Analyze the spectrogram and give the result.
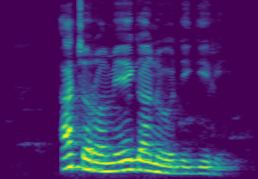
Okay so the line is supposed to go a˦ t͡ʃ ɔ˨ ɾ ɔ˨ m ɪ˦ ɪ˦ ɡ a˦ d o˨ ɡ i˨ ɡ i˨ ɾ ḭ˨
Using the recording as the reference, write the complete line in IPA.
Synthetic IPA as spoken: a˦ t͡ʃ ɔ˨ ɾ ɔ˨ m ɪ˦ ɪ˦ ɡ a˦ n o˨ d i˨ ɡ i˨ ɾ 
